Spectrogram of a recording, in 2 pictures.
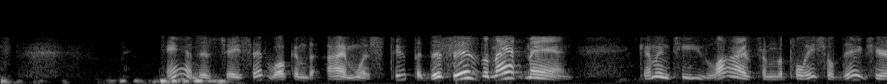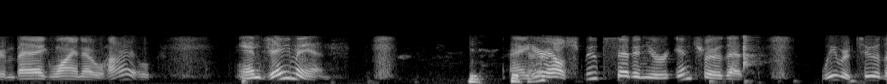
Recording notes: take your phone calls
